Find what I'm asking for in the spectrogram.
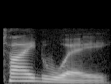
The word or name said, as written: tideway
